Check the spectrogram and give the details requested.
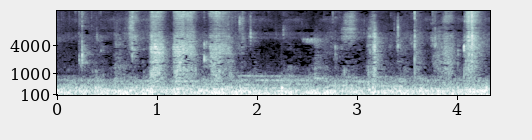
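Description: A person chewing food close to the microphone: irregular short clicks and crunches of the mouth and teeth.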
